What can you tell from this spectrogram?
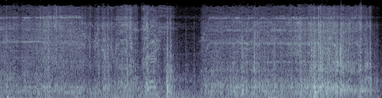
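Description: Scale RC crawler's brushless motor and geared drivetrain whining as the truck climbs over rocks. It pauses briefly about halfway through, with a sharp knock just before the pause, then runs again and stops near the end.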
